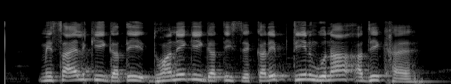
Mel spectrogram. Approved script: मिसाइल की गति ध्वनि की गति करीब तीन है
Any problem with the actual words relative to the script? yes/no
yes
